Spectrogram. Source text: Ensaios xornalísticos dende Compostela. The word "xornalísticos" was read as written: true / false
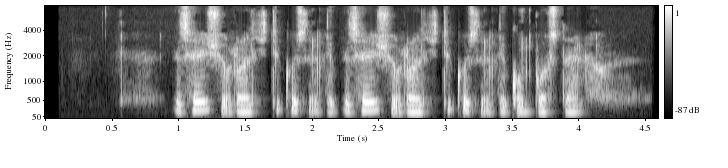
true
